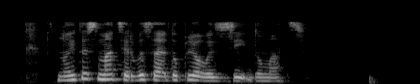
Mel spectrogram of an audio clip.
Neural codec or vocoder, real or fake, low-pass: none; real; 7.2 kHz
